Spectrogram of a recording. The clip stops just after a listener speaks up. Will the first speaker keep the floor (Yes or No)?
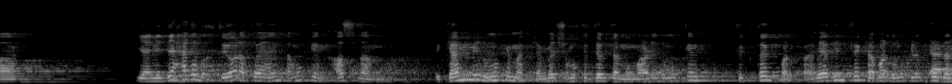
No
